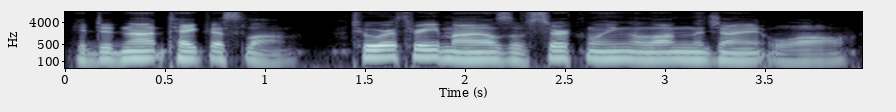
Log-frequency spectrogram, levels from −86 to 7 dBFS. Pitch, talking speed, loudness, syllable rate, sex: 120 Hz, 225 wpm, -19 LUFS, 5.1 syllables/s, male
